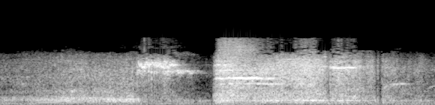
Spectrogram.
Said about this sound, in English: I think this is their car now, sir.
